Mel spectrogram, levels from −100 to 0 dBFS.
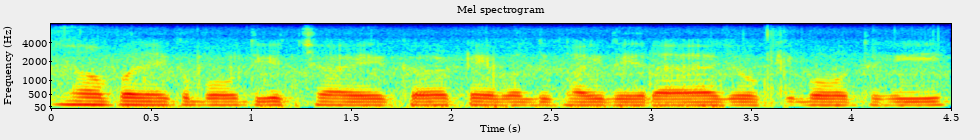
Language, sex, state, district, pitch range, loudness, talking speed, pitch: Hindi, male, Chandigarh, Chandigarh, 115-120 Hz, -16 LUFS, 200 wpm, 115 Hz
